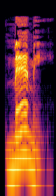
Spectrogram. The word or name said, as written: mammy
